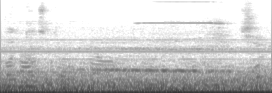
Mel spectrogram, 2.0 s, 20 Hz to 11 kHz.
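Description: Cabin noise inside a Class 375 Electrostar electric multiple unit on the move: a steady low rumble from the wheels and track, with a high electrical whine and fainter tones that slowly fall in pitch.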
